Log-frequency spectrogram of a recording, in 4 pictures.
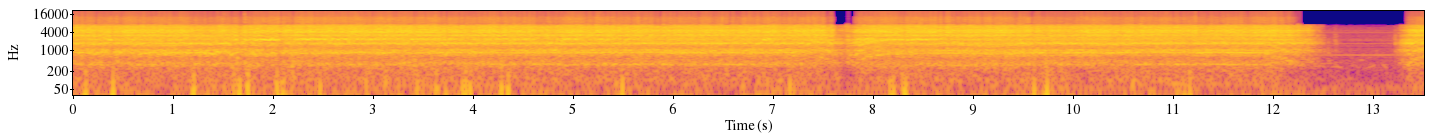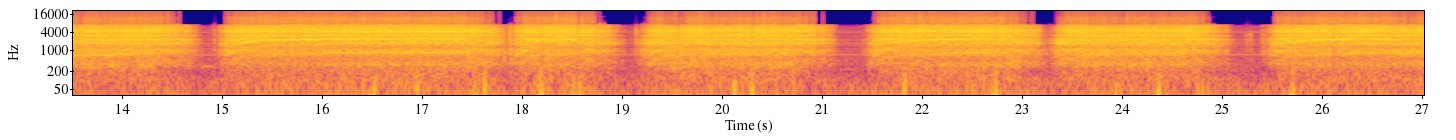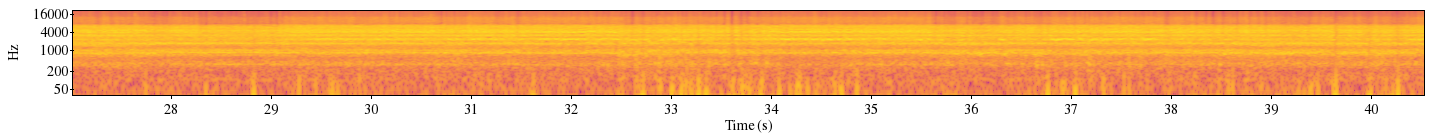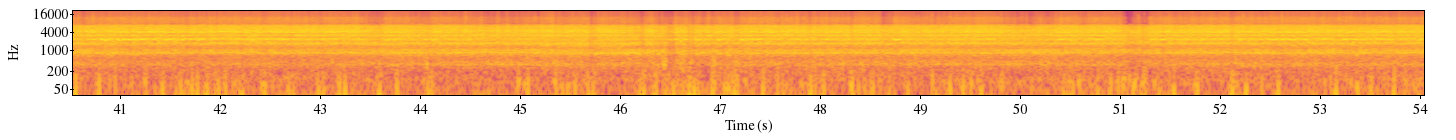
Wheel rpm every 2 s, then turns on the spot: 220, 230, 240, 190, 200, 230, 80, 120, 180, 100, 110, 140, 120, 210, 230, 230, 230, 230, 220, 230, 220, 220, 220, 220, 230, 230, 230.
none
